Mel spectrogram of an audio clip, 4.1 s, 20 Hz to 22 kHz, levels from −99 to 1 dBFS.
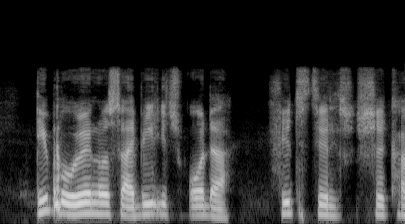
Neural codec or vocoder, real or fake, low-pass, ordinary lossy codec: codec, 24 kHz, 1 kbps, SNAC; fake; 7.2 kHz; none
